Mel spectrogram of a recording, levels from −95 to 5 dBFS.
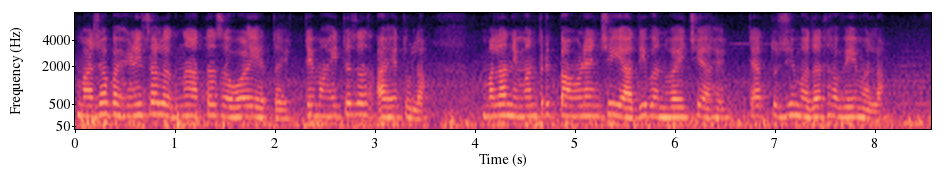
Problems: constant background noise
